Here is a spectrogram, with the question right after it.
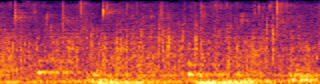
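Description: Water splutters and gurgles unevenly out of a homemade cooling device, a close, messy dribbling and splashing that surges and fades in short bursts.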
